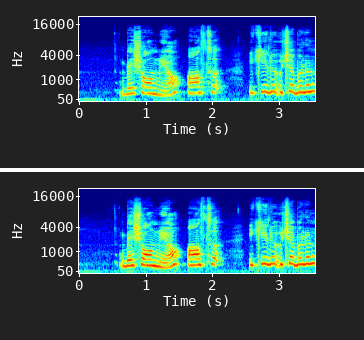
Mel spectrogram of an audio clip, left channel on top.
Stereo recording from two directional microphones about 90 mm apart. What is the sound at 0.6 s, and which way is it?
Speech, 45° right (ahead or behind).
